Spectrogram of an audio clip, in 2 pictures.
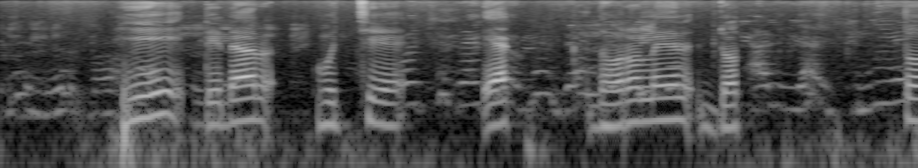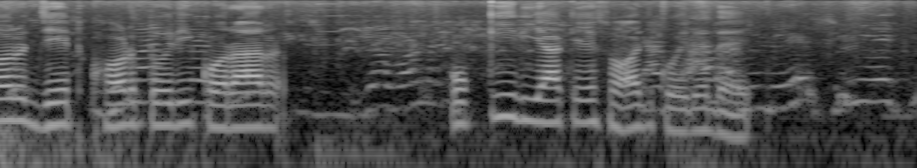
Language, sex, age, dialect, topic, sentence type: Bengali, male, 18-24, Jharkhandi, agriculture, statement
